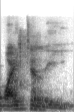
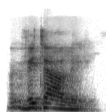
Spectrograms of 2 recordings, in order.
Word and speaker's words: Vitaly: So, am I pronouncing your name Vitaly or Vitally? I mean, Vitaly. Vitaly. Yeah, Vitaly.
